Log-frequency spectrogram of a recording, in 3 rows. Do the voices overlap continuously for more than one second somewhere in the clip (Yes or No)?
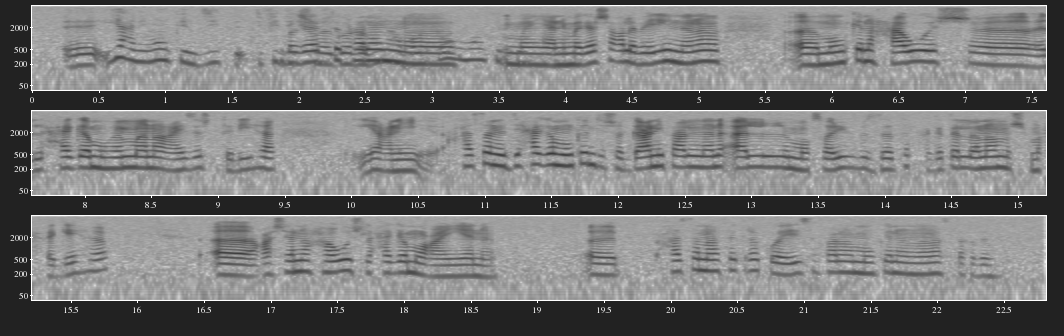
Yes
